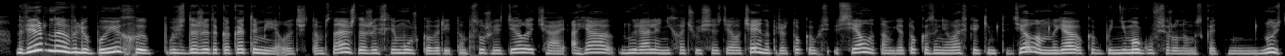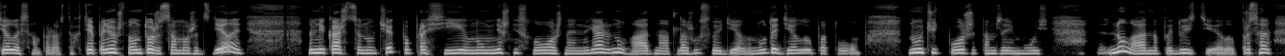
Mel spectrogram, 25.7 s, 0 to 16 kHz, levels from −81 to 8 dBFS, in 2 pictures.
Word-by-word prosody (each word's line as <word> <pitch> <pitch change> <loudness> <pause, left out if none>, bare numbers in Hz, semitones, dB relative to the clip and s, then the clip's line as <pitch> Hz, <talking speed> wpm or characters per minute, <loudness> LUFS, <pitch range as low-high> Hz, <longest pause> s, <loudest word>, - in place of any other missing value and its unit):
Наверное, 335 - +8
в 255 - +5
любых, 235 +4 +5
э, 205 -2 +6
пусть 210 -3 -3
даже 220 0 +3
это 215 -1 +1
какая-то 225 +2 +1
мелочь. 175 -4 -3
Там, 175 +1 -7
знаешь, 245 +3 +2
даже 205 -1 0
если 205 +1 -4
муж 210 -2 +1
говорит 180 0 -4
там: 85 - -9
"Слушай, 190 -3 -3
сделай 225 +4 +2
чай",- 175 -4 -7
а - - -4
я, 230 +3 0
ну, 205 +1 -1
реально 210 0 0
не 190 0 -2
хочу 195 0 -7
щас 190 0 -8
делать 190 0 -5
чай. 265 - +3
Я, - - +3
например, 195 -3 -3
только 215 -1 -5
у 185 - -8
с 200 +2 -13
села 245 +1 +2
там, 190 -2 -7
я 190 0 -5
только 215 +1 -4
занялась 195 0 -2
каким-то 190 -1 -6
делом, 255 +1 +2
но 190 - +1
я 215 0 +4
как 200 0 -8
бы 195 +1 -3
не 200 +2 +2
могу 210 -2 +4
всё 195 +1 -8
равно 180 -1 -6
ему 175 - -8
сказать, 170 -1 -9
м: 175 0 -6
"Ну 205 +8 +3
сделай 210 -2 +2
сам, - - -11
пожалуйста". 185 - -10
Хотя 200 - -2
я 210 - +4
понимаю, 230 +4 +4
что 200 - -4
он 210 +1 +3
тоже 220 -4 +3
сам 195 +1 -2
может 180 -2 -4
сделать. 225 +1 +1 0.6
Но 215 - +2
мне 225 +1 +5
кажется, 215 -3 +1
ну, 195 0 -3
человек 270 +7 -2
попросил, 200 -2 -2
ну, 195 +1 -1
мне 210 +3 +1
ж 200 - -11
не 220 - -2
сложно, 190 -2 -3
ну 180 - -4
я, 235 +5 +2
ну 240 +2 +1
ладно, 175 +1 -4
отложу 185 +3 -4
своё 185 -3 -3
дело, 170 +1 -4
ну, 195 +4 -2
доделаю 205 -2 0
потом, 185 +1 -8 0.5
ну, 235 +3 +5
чуть 230 -3 -5
позже 200 -1 -1
там 185 0 -5
займусь, 180 +1 -5 0.5
ну 235 +10 +2
ладно, 180 -7 0
пойду 180 +5 -2
сделаю. 190 -2 -6
Просто, 220 +1 -2
200 Hz, 220 wpm, -21 LUFS, 185-220 Hz, 0.6 s, Наверное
